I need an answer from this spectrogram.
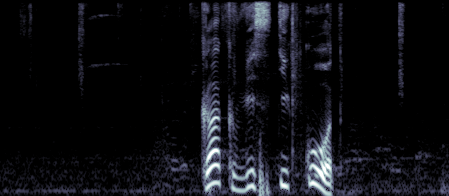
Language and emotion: Russian, neutral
